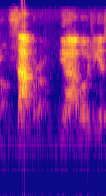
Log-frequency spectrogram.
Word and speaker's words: Sapporo: What's the correct pronunciation? Sapporo.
